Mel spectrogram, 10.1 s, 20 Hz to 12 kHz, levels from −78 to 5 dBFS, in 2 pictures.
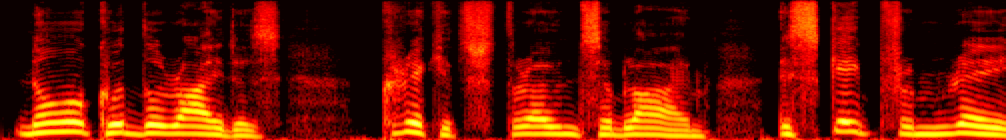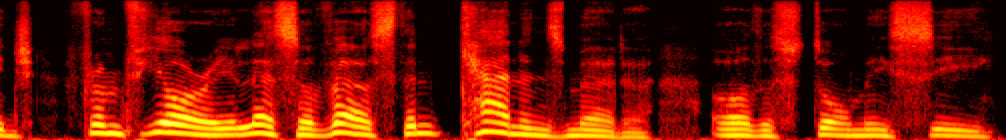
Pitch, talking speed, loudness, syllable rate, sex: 165 Hz, 125 wpm, -17 LUFS, 4.1 syllables/s, male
